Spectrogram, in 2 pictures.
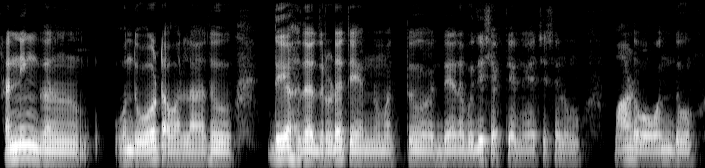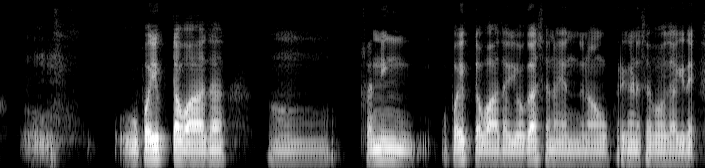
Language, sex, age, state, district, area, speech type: Kannada, male, 18-30, Karnataka, Koppal, rural, spontaneous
